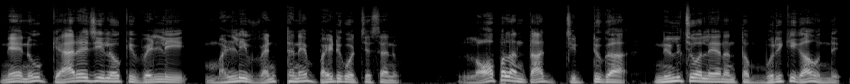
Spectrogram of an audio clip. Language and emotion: Telugu, disgusted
